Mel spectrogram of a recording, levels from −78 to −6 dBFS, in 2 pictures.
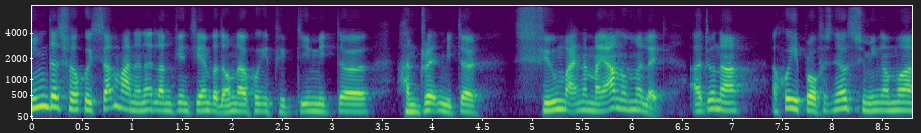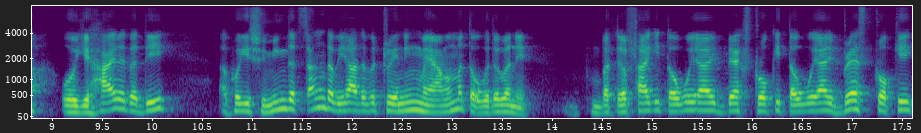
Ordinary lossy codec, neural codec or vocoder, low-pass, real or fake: none; codec, 16 kHz, about 1 kbps, DyCAST, with the encoder's durations; none; fake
